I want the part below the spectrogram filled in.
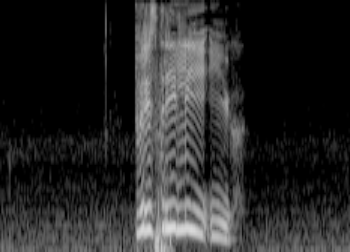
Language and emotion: Russian, angry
